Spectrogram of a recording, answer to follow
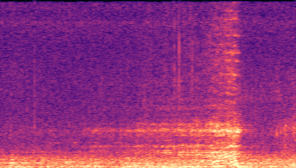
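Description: Knife blade drawn back out of a sliced layered cheesecake, making a short, scratchy scrape about a second and a half in.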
